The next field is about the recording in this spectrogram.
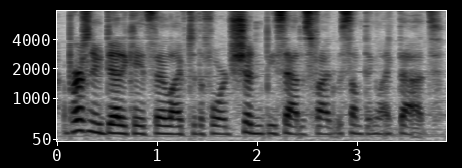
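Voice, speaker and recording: A woman voicing a gruff, proud older male swordsmith with a growling voice and curt, commanding delivery, reading a game's story aloud on stream. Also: lowish voice, steady tone, quick pace, darkish tone. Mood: stern.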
